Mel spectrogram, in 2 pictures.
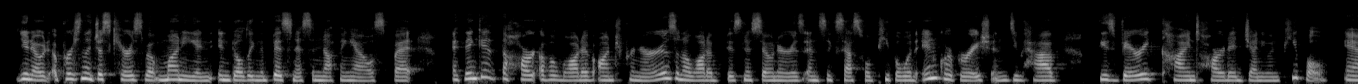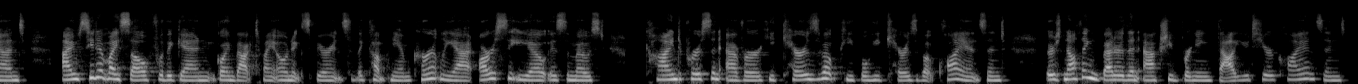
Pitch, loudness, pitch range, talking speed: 200 Hz, -27 LUFS, 190-225 Hz, 205 wpm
